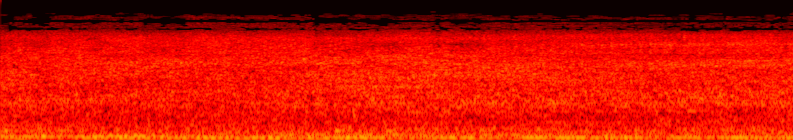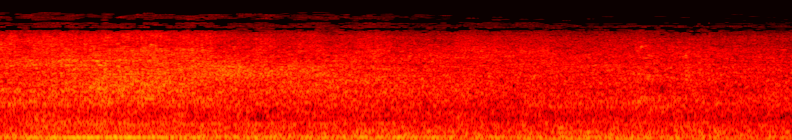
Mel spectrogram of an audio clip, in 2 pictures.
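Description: Steady low rumble of rail-yard and city traffic noise from a train running out of view, swelling briefly about four to five seconds in.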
